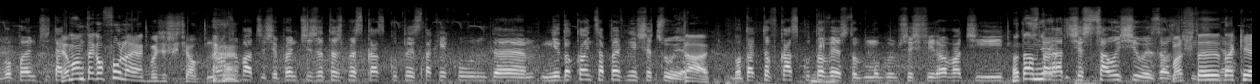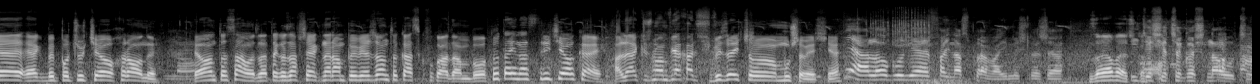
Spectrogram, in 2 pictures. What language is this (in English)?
Polish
